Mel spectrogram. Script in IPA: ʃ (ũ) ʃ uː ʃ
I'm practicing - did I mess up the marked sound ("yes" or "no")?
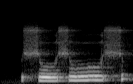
yes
